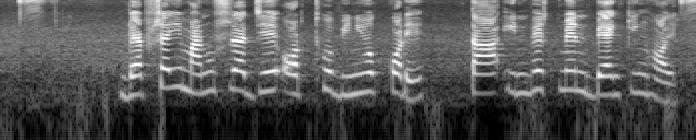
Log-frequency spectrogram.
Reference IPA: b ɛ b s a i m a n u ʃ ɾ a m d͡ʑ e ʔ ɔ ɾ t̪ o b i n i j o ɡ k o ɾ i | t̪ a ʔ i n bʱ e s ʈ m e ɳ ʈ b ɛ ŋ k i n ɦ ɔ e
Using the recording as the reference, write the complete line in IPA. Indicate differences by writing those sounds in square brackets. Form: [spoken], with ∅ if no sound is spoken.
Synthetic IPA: b ɛ b [ʃ] a i m a n u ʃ ɾ a [∅] d͡ʑ e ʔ ɔ ɾ [t̪ʰ] o b i n i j o ɡ k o ɾ [e] | t̪ a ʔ i n bʱ e s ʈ m e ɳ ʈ b ɛ ŋ k i [ŋ] ɦ ɔ e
